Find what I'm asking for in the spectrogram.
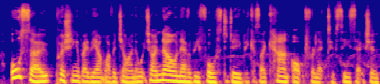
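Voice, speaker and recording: Speaking with a British accent, a woman uses a fairly low voice with ordinary pitch variation. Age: 30s. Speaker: podcast host. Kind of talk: casual chat.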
